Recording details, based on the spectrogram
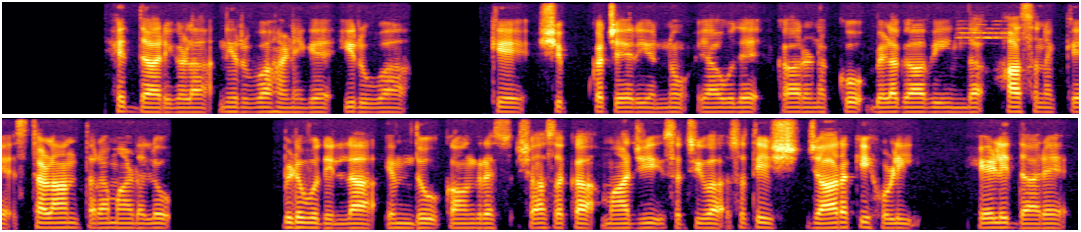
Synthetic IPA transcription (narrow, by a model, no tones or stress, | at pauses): hɛd̪ːaːɾiɡɐɭɐ̰niɾʋɐɦɐɳɛɡe̞ʔiɾuʋɐ | keːʃip̚kɐt͡ʃeːɾijɐnːujʔaːʋud̪e̞ːkaːɾɐɳɐkːubɛɭɐɡaːʋiːnd̪ɐhaːsɐnɐkːe̞̰st̪ʰɐɭaːnt̪ɐɾɐmaːɽɐlu | biɽuʋud̪ilːɐe̞nd̪ukaːŋɡɾesʃaːsɐkɐ̰maːd͡ʒiːsɐt͡ʃiʋɐsɐt̪iːʃd͡ʒaːɾɐkihoɭi | he̞ːɭid̪ːaːɾe̞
